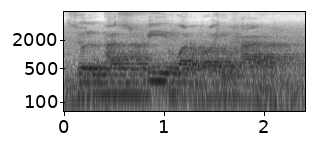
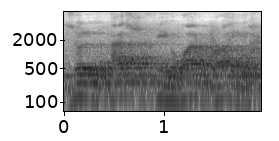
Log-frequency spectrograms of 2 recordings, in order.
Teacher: Mewakafkan huruf nun sukun, sebelumnya ada huruf mat yaitu huruf alif. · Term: mat arid disukun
